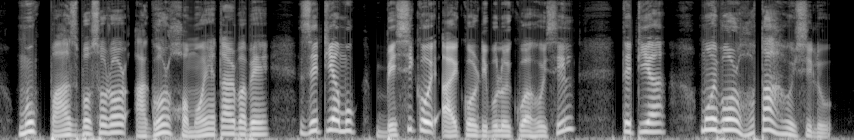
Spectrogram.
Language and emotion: Assamese, fearful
